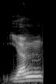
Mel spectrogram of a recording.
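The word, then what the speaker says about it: Jung: हुआ है American scientist name Karl कव जंग यंग बोलते हैं एशियन कंट्रीज में उसको वायू एन जी प्रोनाउंस करते हैं य लोग जे यू एन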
